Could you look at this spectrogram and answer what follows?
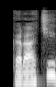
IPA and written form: kəˈraːtʃi (Karachi)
